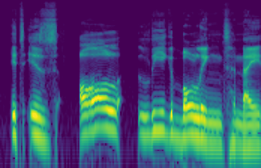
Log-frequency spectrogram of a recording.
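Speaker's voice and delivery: curt, condescending, superior nerdy clerk voice. Retelling what a person who was short with the speaker said: Comic Book Guy voice. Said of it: "he talked like the comic book guy".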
